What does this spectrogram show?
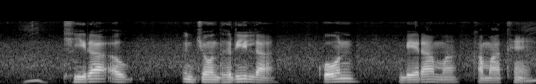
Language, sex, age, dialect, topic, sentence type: Chhattisgarhi, male, 18-24, Northern/Bhandar, agriculture, question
